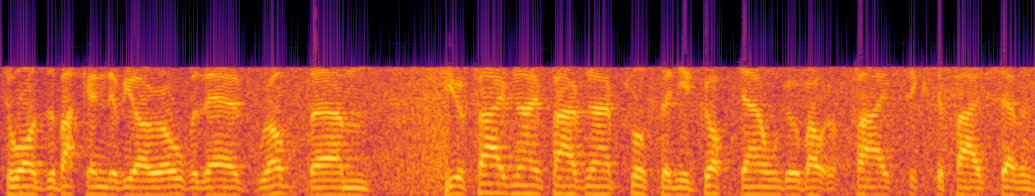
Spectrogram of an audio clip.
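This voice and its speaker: A man chatting casually as a ham radio operator, hesitant and repeating words, over a shortwave radio link. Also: fairly low pitch. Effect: shortwave radio transmission. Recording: tinny narrow-band radio, loud hiss and static.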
